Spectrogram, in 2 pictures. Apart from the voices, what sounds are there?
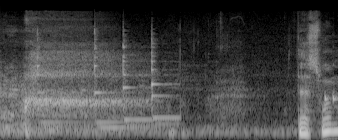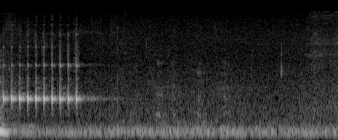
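phone notification ringtone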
